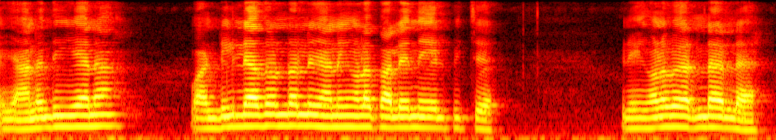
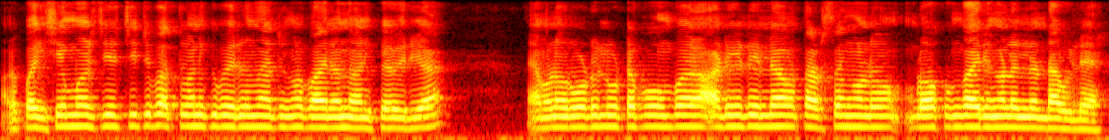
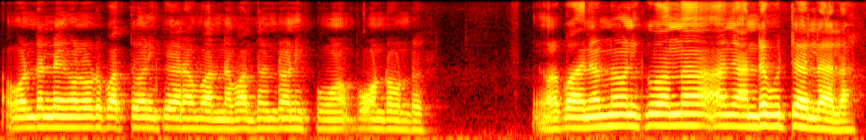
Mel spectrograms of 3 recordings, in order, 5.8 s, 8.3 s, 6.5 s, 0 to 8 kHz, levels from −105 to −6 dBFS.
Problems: none marked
